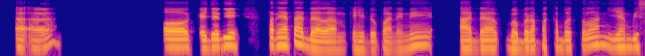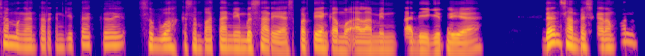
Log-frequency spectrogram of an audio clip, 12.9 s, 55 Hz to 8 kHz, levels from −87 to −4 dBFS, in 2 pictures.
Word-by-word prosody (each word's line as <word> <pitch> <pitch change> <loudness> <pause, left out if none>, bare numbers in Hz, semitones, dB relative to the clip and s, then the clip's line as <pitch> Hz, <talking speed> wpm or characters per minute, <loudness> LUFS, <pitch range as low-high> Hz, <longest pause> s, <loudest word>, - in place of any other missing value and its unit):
Heeh. 115 +7 -1 1.1
Oke, 125 -1 +4
jadi, 130 +4 +3 0.3
ternyata 145 +3 +3
dalam 100 -6 +2
kehidupan 105 -1 -4
ini 150 +6 -3 0.3
ada 115 0 +1
beberapa 115 +1 -1
kebetulan 125 +6 -3
yang 125 -2 -1
bisa 125 +6 -2
mengantarkan 125 -3 -3
kita 135 +3 -4
ke 150 +2 -3
sebuah 130 -1 -1
kesempatan 120 -1 -2
yang 115 -1 0
besar 115 -1 +1
ya, 95 -2 +1
seperti 120 +5 +1
yang 115 - +3
kamu 100 -2 +1
alamin 100 0 +1
tadi, 100 -2 +1
gitu 95 +1 0
ya. 95 +5 +3 0.6
Dan 175 +6 +8
sampai 145 -6 +3
sekarang 125 0 0
pun, 200 +8 -6
120 Hz, 145 wpm, -25 LUFS, 105-135 Hz, 1.1 s, Dan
